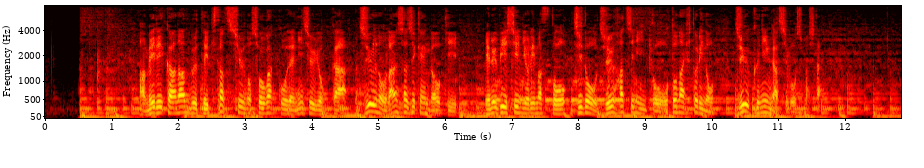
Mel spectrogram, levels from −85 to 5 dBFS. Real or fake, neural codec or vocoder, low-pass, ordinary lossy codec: fake; codec, 16 kHz, 16 kbps, FreqCodec, smaller model; none; none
